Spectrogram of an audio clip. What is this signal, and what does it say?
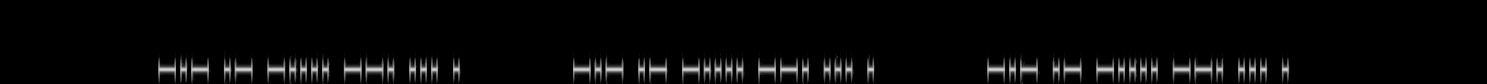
Morse code, heard as a keyed tone, about 22 wpm, 700 Hz. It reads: KA6GSE KA6GSE KA6GSE
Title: USA Call Signs - 6 Characters - Repeated 3x - 22wpm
